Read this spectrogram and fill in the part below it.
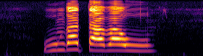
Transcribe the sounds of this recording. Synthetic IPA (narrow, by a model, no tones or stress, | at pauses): wuŋɡataβawu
